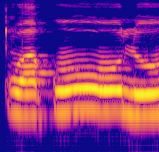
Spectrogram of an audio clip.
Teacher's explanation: আমি কপের মধ্যেও টান দিছি, লামের মধ্যেও টান দিছি, কারণ দুটোটা হরফের মধ্যে টানের অপশন আছে।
